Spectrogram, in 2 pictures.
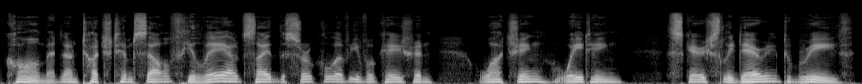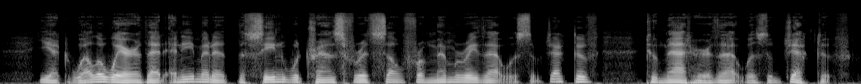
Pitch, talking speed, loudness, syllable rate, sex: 105 Hz, 130 wpm, -19 LUFS, 4.7 syllables/s, male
